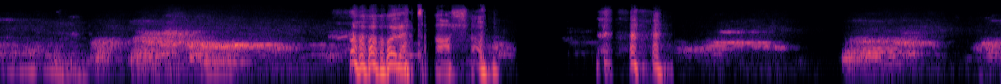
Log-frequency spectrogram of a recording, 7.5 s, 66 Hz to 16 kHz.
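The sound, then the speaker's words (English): A distressed 265-pound female miniature pet pig lets out loud, harsh squeals and grunts in two rapid clusters of choppy bursts, with people talking before, between and after the outbursts. “My pet pig, she's having a freak out right now.”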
